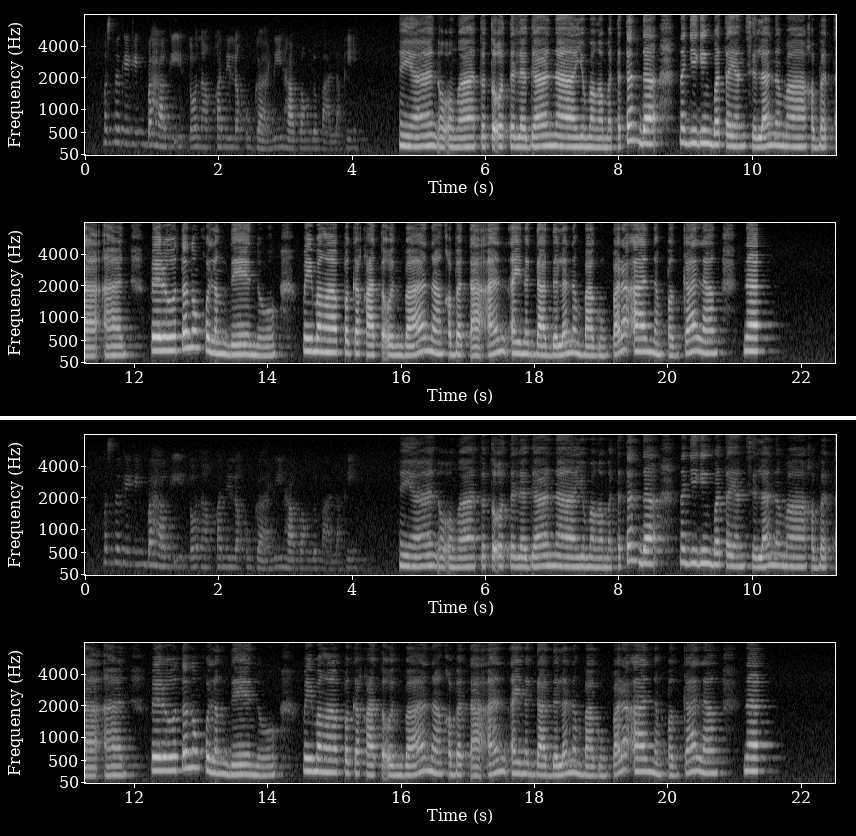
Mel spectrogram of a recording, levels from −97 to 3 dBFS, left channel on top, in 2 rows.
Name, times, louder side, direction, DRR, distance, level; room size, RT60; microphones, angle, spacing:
voice 1, 0.3-4.1, left 3 dB, 80° left, 7 dB, 1.5 m, -50 dB
voice 2, 4.7-21.4, left 4 dB, 55° left, 15 dB, 0.6 m, -29 dB
8.3 x 6.1 x 7.8 m, 0.63 s
head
